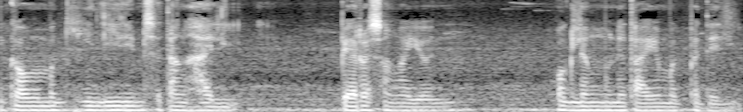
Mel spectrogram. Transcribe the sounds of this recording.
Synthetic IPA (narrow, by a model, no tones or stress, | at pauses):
ʔɪkɐwmɐmɐɡikɪŋliːlimsɐt̪ɐŋɦaːli | pɛːɾo̞sɐŋɐjo̞n | wɐɡlɐŋmuːnɐt̪aːjo̞mɐɡ̚pɐd̪ɐli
